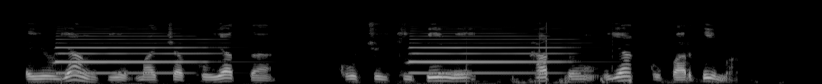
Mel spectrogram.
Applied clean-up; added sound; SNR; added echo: classical method spectral subtraction.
